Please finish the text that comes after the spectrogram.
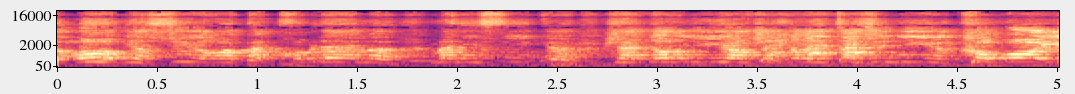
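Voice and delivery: high, excited French fawning; gushing French clerk. Retold or imitated. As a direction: gush at an American tourist. Clerk gushes to supposed American.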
